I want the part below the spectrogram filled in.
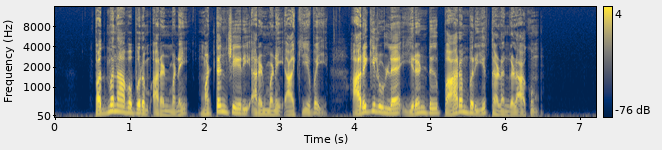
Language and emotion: Tamil, neutral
